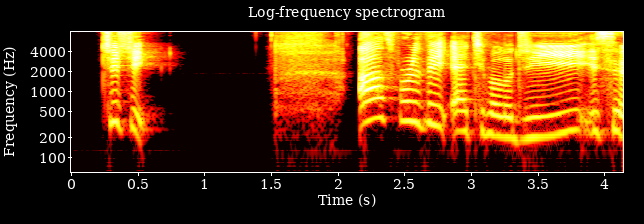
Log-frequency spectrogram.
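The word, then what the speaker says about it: 父: So Chinese pronunciation is hu and Japanese pronunciation is chichi.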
